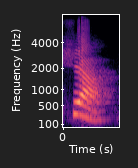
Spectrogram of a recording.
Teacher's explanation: ये जो सा है हमारी, ये मूर्धन्य सा है। इस सा को आप जब बोलेंगे तो जो आपकी जिह्वा है उसका अग्रभाग यानी कि अगला भाग ऊपर की तरफ थोड़ा सा मुड़ेगा।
